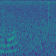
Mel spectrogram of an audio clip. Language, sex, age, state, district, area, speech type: Goan Konkani, female, 18-30, Goa, Quepem, rural, spontaneous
